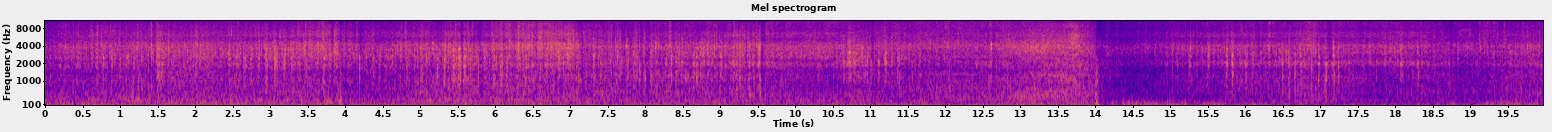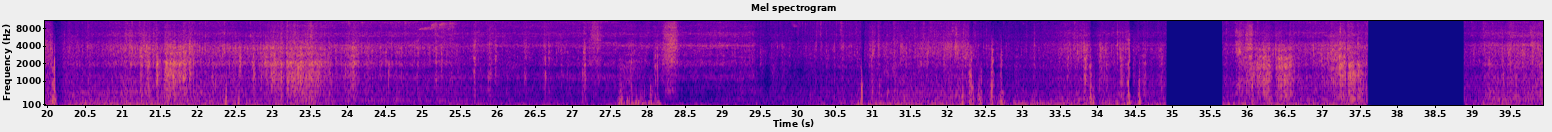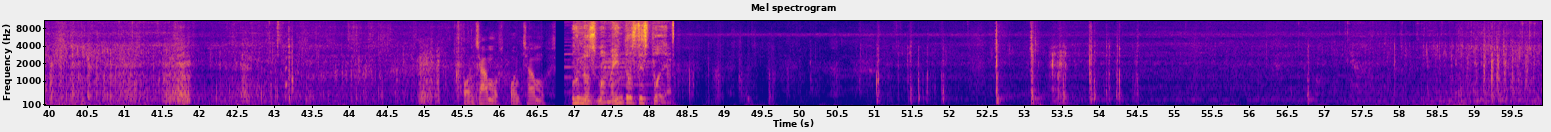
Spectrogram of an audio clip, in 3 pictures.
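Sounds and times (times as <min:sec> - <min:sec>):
bike tyres on dirt and rock: 0:00.0 - 0:34.9, 0:38.9 - 0:46.0, 0:48.7 - 0:59.9
wind rushing over microphone: 0:09.9 - 0:16.4, 0:25.4 - 0:28.8.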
